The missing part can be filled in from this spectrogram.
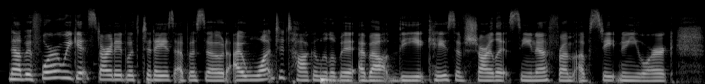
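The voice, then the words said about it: Congested nasal voice with vocal fry. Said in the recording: “all of my nasal congestion and vocal fry”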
